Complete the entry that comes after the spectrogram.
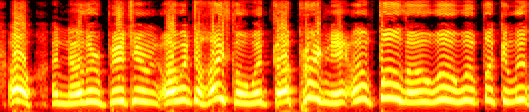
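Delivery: loud mocking voice of people who unfollow; mocking the unfollowers. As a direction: sneer it like a petty old classmate. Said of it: "'cause they're like".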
